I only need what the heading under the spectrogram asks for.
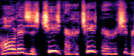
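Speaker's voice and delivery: high, fed-up, exasperated yelling rant, half to herself. Retelling a sketch where Jill rants behind the counter: imitating Jill Clayburgh yelling to herself. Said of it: "yelling to herself".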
